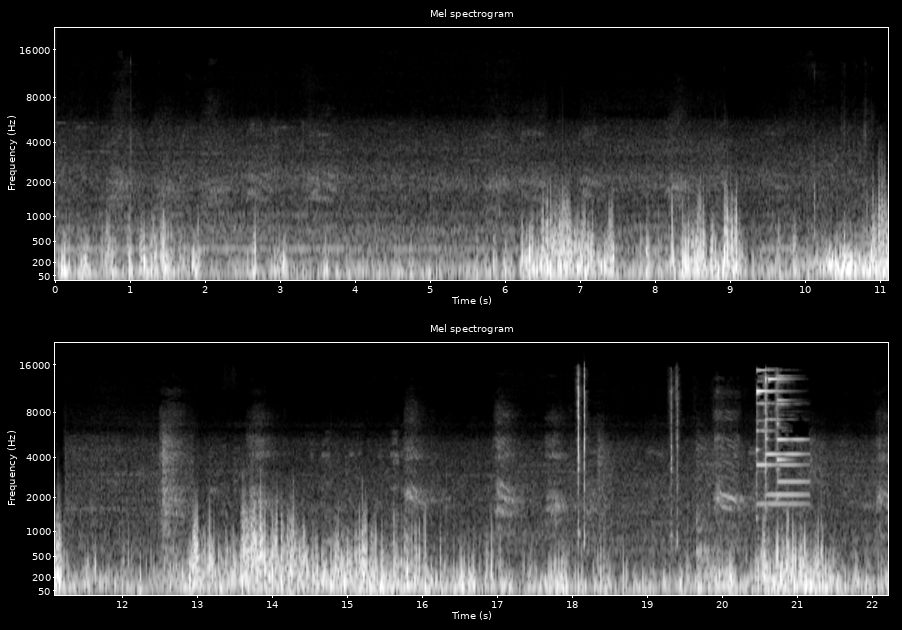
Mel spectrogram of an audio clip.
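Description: Wind gusting against the microphone in uneven surges, with birds calling a few times, most clearly near the end.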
